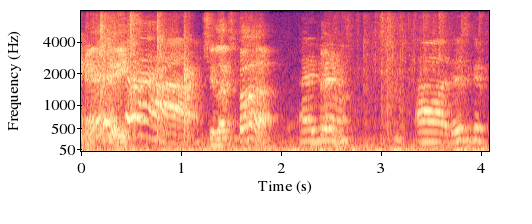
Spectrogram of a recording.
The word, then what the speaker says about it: pho: I told you about that pho house. At Acton 146. I never know how to pronounce it.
